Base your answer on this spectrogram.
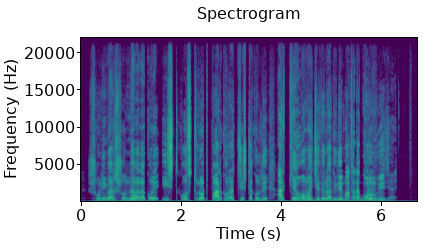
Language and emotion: Bengali, angry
